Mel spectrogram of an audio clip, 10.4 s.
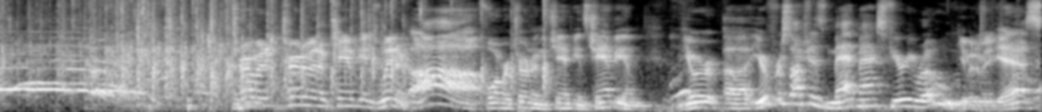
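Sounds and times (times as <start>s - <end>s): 
game show studio audience applauding: 0.0s - 5.8s
speech: 2.4s - 10.4s.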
